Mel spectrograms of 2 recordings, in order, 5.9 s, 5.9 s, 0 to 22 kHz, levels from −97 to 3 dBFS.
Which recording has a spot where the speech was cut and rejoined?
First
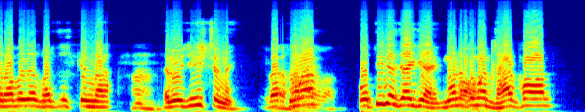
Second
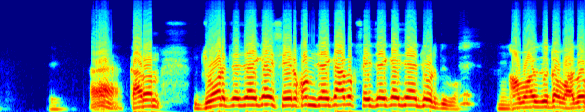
second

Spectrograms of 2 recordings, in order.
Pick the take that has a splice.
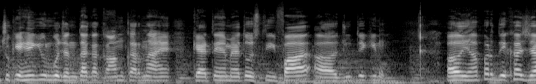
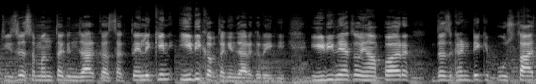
first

